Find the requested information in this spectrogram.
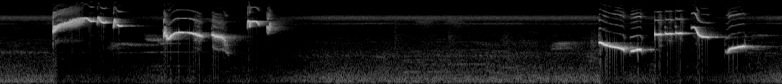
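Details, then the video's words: Orange-headed thrush giving varied whistled song, used as a lure for birds reluctant to sing: loud high slurred notes in two bursts with a calm pause between. "ANIS KEMBANG GACOR, PANCINGAN AK MALAS BUNYI BIAR GACOR"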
